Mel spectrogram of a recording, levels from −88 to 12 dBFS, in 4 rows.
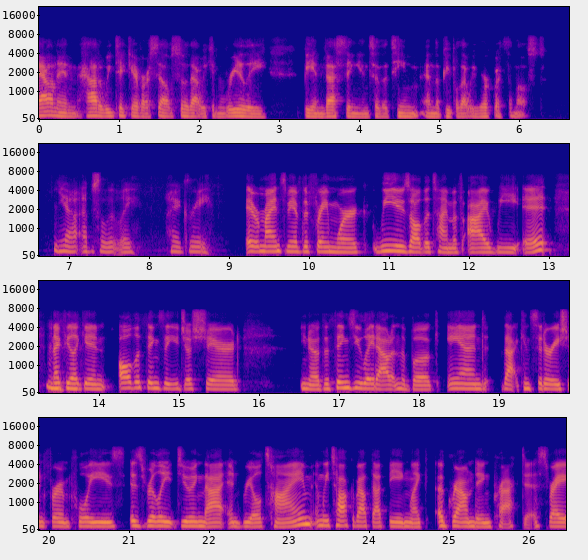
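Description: No technical faults occur in this speech, which is carried by an AMR wideband (HD Voice) codec at 12.65 kbit/s with nothing above 7.5 kHz.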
